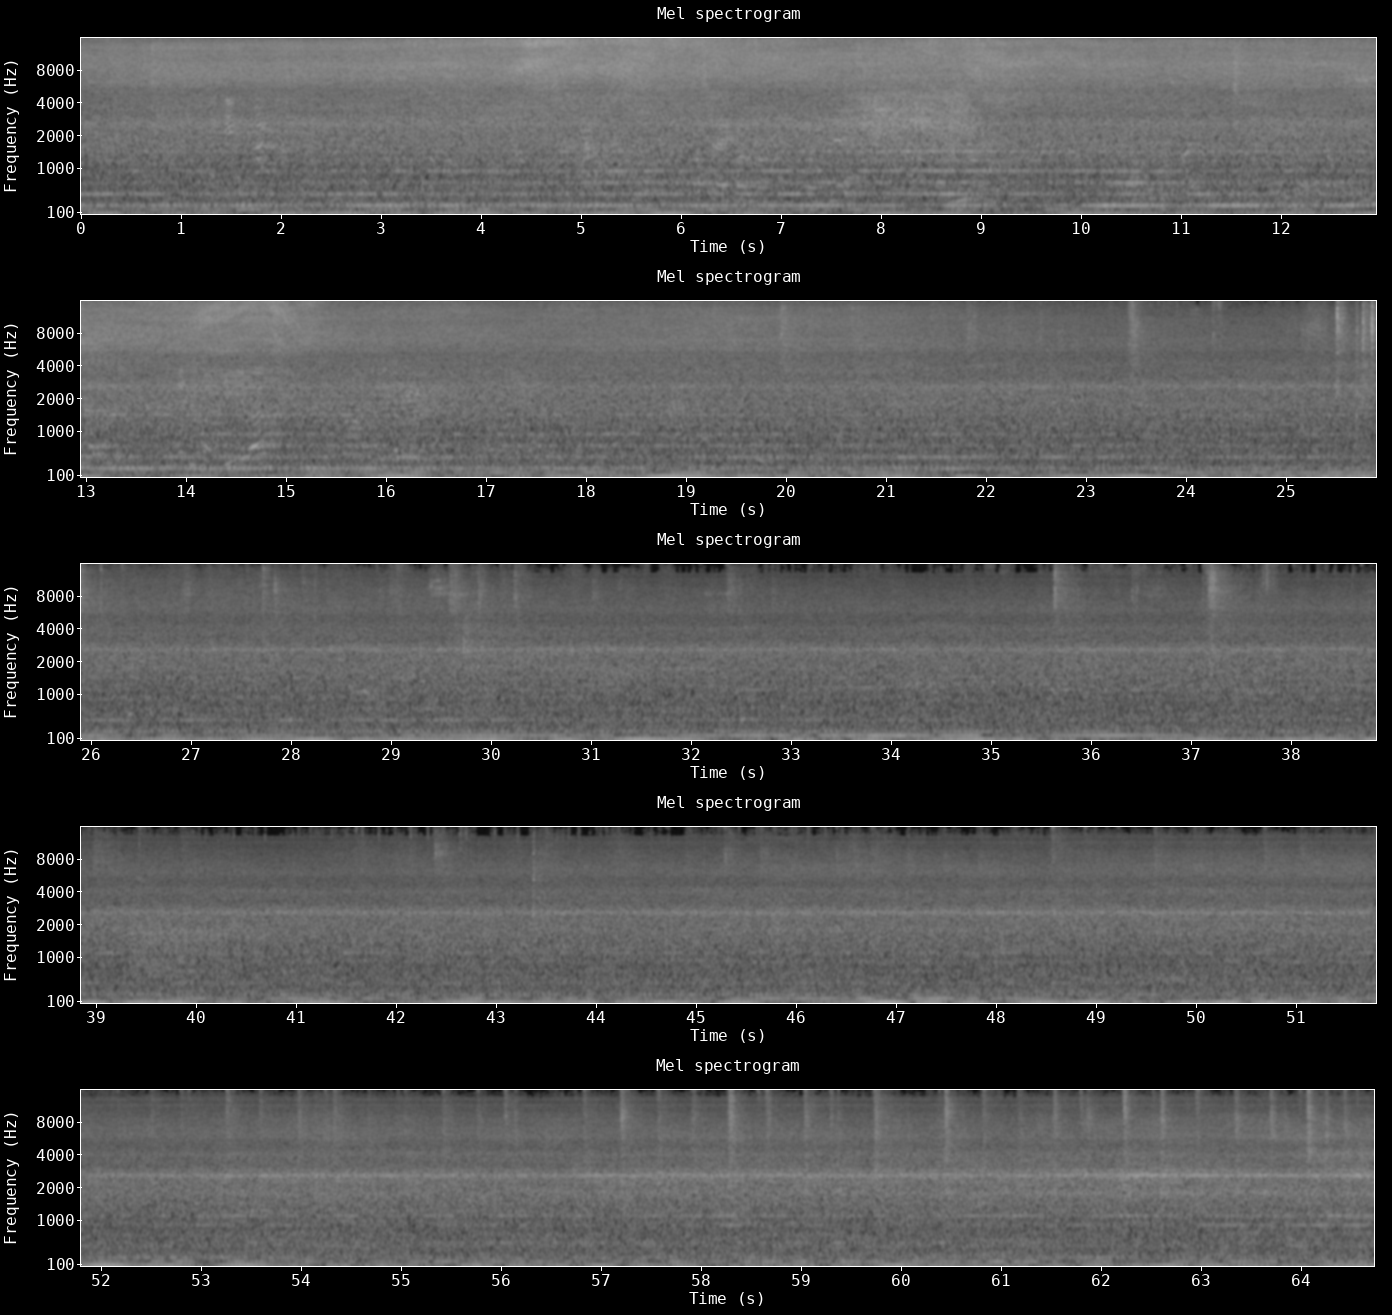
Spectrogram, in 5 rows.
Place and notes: Tours, France - Tours station
The very noisy Tours station atmosphere. The diesel engines flood the huge station with a heavy drone sound. After a walk in the station, I buy a ticket in the office, and I go out near the fountain.
14 August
